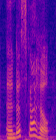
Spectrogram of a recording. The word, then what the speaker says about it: Enda Scahill: teachers and acclaimed banjoists out there anywhere worldwide Anda skahill welcome to link ahead it's lovely to be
